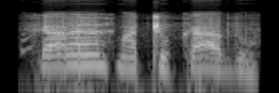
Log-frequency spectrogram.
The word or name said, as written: Cara machucado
